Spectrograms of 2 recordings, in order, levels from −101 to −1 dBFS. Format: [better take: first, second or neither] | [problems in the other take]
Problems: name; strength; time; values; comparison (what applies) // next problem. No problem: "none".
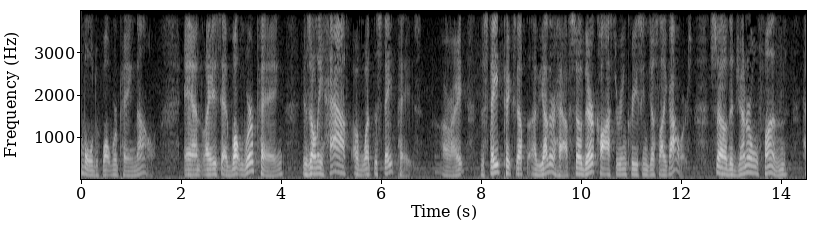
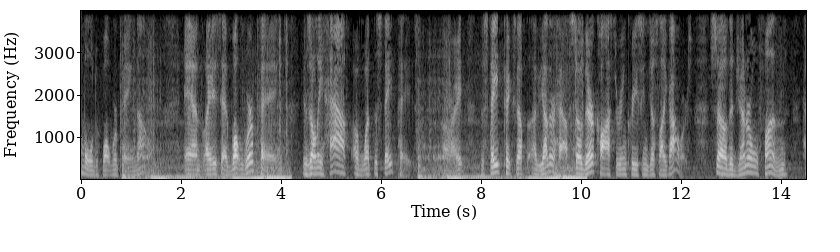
first | background sound (Motor vehicle (road)); 2 dB below the speech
